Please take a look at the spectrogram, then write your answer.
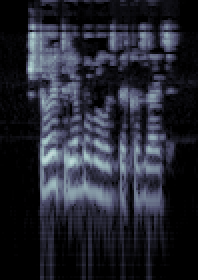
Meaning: quod erat demonstrandum, which was to be proved; which was to be demonstrated, abbreviation: ч.т.д. (č.t.d.)
- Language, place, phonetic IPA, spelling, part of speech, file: Russian, Saint Petersburg, [ʂto i ˈtrʲebəvəɫəzʲ dəkɐˈzatʲ], что и требовалось доказать, phrase, LL-Q7737 (rus)-что и требовалось доказать.wav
